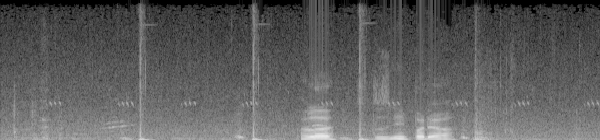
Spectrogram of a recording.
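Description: A wooden club thuds heavily against a body.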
